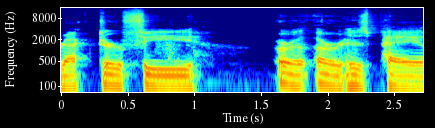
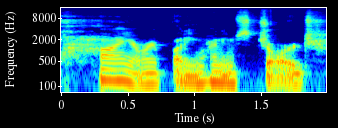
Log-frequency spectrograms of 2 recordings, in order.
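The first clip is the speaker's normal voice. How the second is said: creaky public-persona stage voice; 4 semitones higher than usual. Mocking a film director's public persona, imitating George Lucas's public voice. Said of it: "that's a character".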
